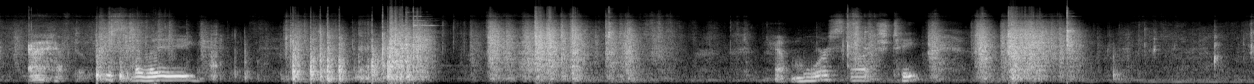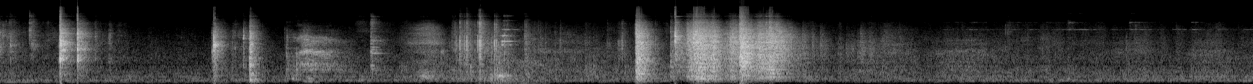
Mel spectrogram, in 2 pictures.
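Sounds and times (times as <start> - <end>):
craft supplies clattering and rustling: 0.0 - 7.6, 8.4 - 13.8, 17.0 - 24.8.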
